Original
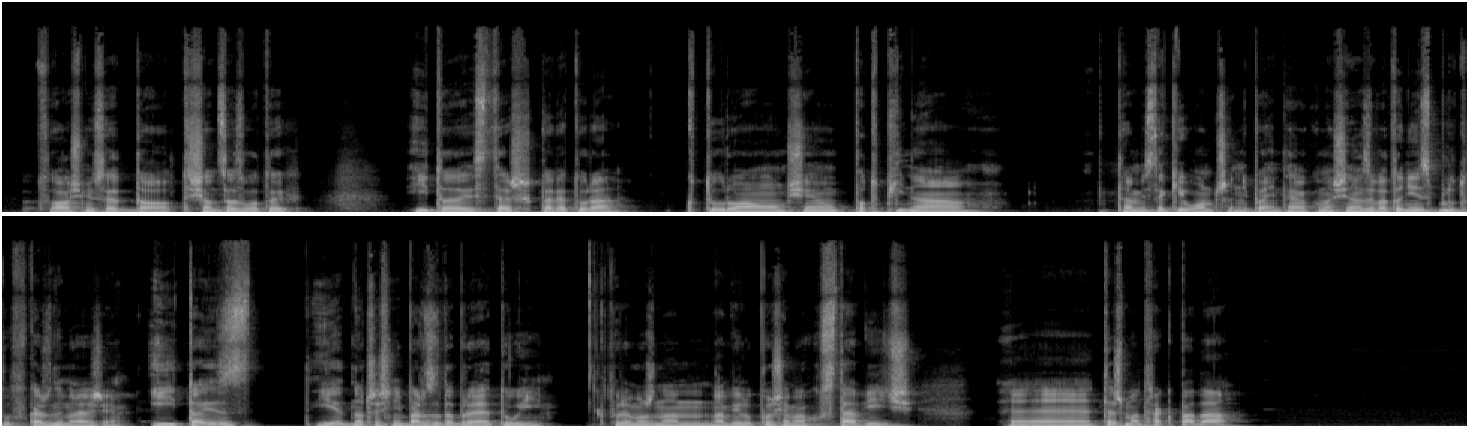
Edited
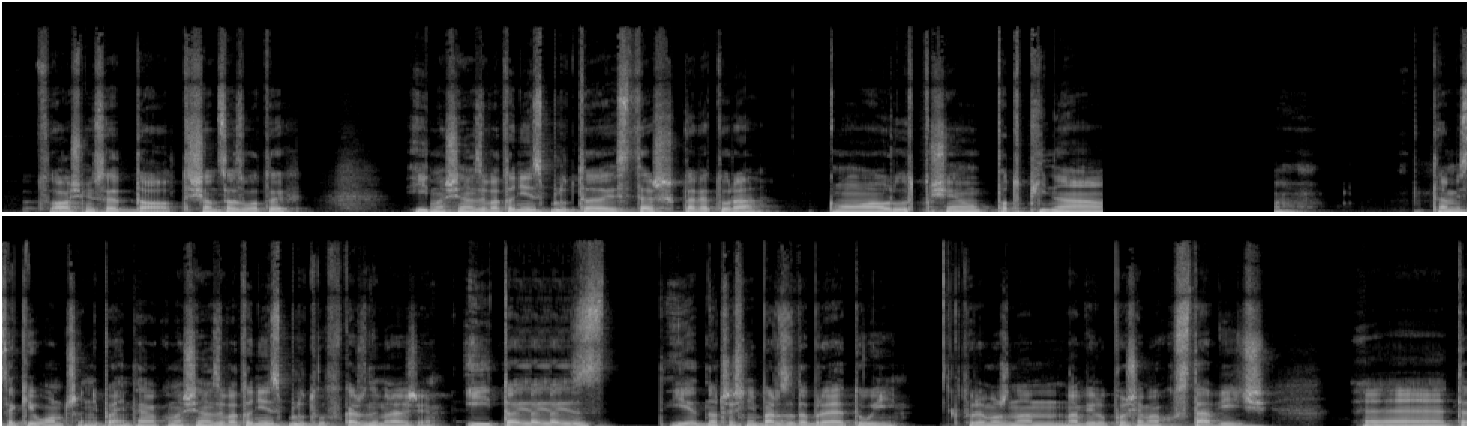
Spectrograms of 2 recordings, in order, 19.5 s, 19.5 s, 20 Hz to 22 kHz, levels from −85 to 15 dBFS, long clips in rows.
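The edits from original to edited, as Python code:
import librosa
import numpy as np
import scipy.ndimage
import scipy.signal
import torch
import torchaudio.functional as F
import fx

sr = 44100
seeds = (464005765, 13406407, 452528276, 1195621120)

y = fx.edit(x, sr, fx.reverse_span(start_s=4.58, length_s=0.64),
    fx.insert_silence(at_s=6.38, length_s=1.15),
    fx.duplicate(start_s=8.77, length_s=0.95, to_s=2.85),
    fx.stutter(start_s=11.06, slice_s=0.13, count=3), tone=tone)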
